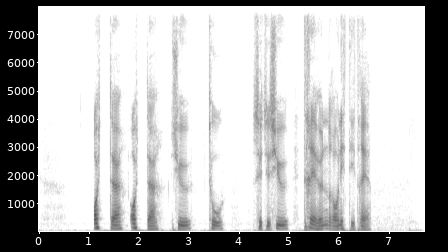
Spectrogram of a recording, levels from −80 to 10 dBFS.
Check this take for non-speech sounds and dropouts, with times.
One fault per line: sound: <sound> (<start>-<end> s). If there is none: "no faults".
no faults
